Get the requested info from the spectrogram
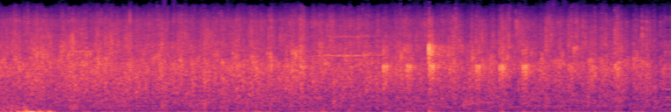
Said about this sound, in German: Ah, wir klatschen nochmal.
